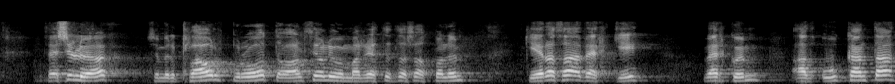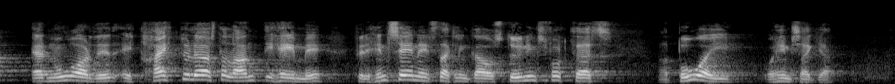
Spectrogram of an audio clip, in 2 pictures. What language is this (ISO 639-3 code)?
isl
